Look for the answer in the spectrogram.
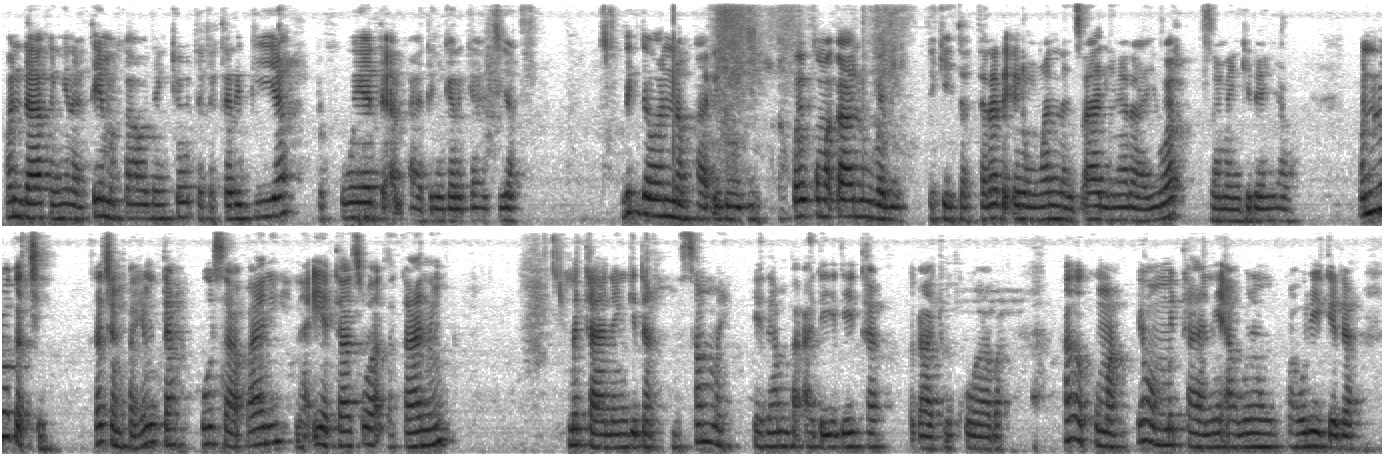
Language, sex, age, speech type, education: Hausa, female, 30-45, spontaneous, tertiary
